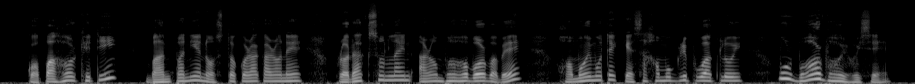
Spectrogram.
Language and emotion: Assamese, fearful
